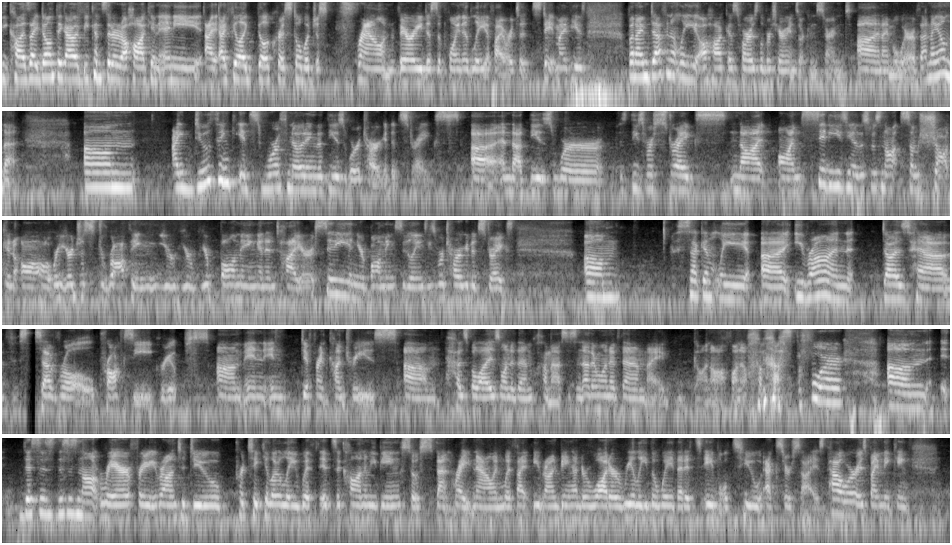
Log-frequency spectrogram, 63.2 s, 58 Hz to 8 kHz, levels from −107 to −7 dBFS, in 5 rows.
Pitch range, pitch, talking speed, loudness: 165-200 Hz, 180 Hz, 165 wpm, -24 LUFS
